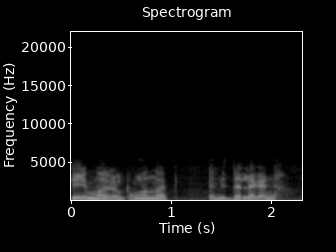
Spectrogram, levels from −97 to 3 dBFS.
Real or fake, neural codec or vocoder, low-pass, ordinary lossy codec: fake; codec, 24 kHz, 3 kbps, HILCodec; 5.4 kHz; none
